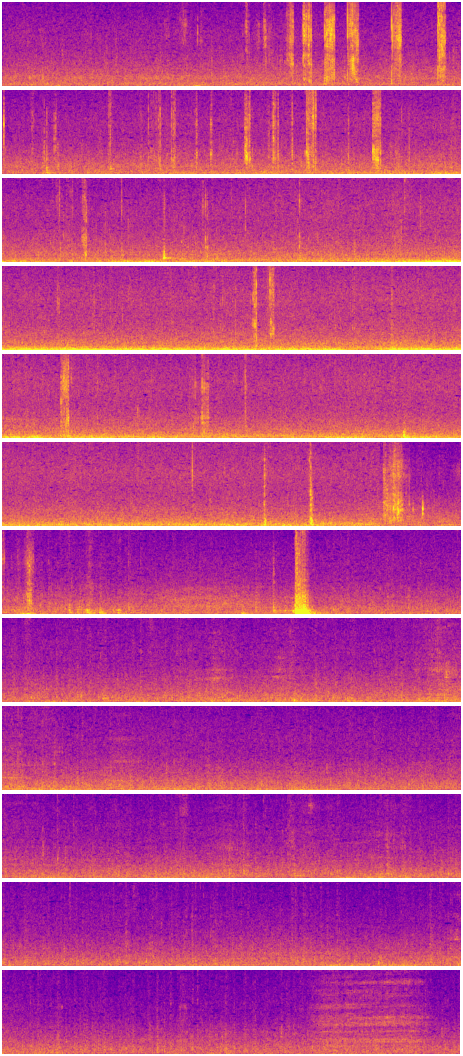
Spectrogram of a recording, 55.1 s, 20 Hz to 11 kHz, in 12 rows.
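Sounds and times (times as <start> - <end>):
low rumble of wind: 0.0 - 53.8
rain: 0.0 - 55.0
rain on a car roof: 0.0 - 55.0
loud thump: 29.9 - 30.8.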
